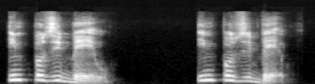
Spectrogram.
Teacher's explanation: esa doble s que al final de cuentas suena como una s, pero con la i acentuada ahí haríamos la fuerza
